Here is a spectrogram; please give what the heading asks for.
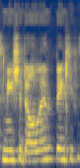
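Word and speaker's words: Naoise Dolan: It's Nisha Dolan.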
